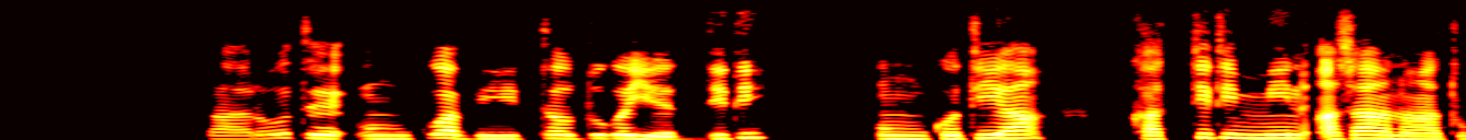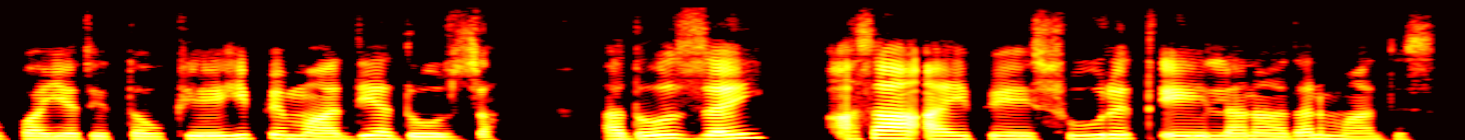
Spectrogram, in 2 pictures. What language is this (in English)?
Wolaytta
